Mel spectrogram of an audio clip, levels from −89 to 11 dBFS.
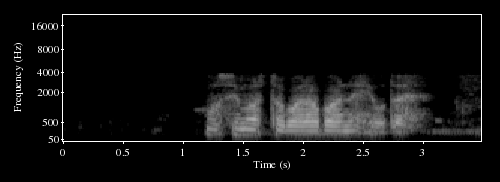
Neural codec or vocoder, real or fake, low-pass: none; real; 3.6 kHz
